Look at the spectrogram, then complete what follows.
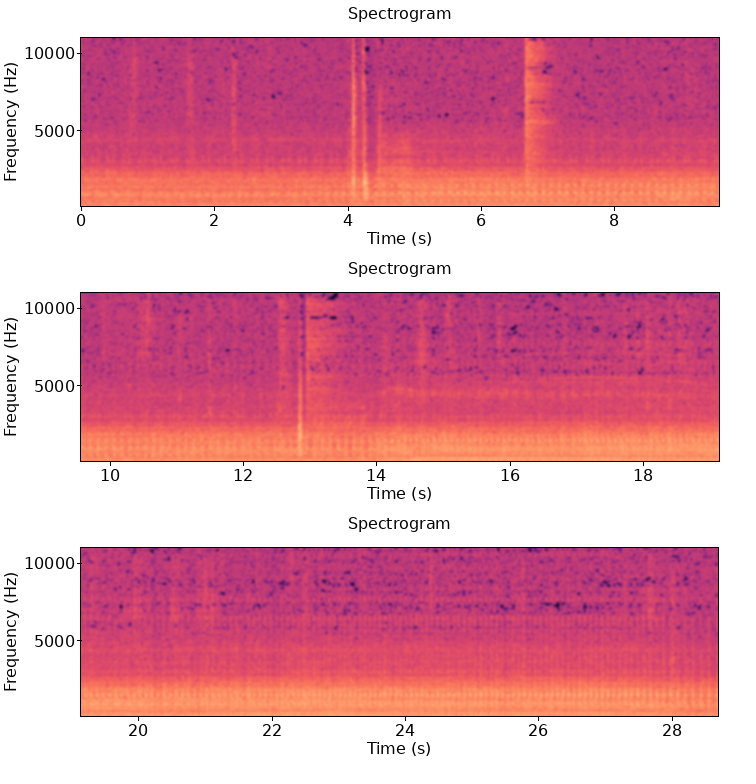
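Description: On-board running sound of a Hino Blue Ribbon City hybrid city bus: engine, drivetrain and road noise running steadily, with a few light clicks in the first half. About halfway through it grows louder and a steady drone comes in.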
